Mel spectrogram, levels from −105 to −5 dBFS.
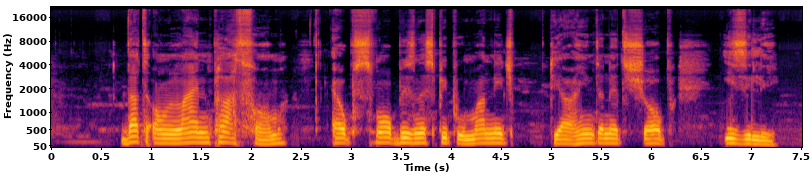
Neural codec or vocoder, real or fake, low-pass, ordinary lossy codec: none; real; none; none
